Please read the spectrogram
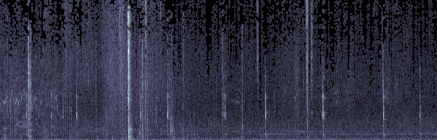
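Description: Baitcasting reel being cranked against a hooked fish, with soft ticks about once a second over a steady low rumble. One sharp loud knock on the kayak about two and a half seconds in.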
